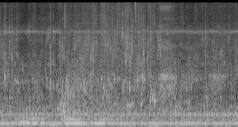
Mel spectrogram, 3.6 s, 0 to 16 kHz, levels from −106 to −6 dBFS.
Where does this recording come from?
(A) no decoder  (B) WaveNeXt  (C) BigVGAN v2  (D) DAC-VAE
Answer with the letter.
D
